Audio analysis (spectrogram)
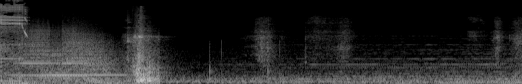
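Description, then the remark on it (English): A cargo bay pressure door opens as the bay's environmental systems are activated: a steady mechanical hum gives way to a short, loud burst of hissing thud, then a low, rumbling background with a few faint clicks. “Cargo bay environmental systems active. Opening pressure door.”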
